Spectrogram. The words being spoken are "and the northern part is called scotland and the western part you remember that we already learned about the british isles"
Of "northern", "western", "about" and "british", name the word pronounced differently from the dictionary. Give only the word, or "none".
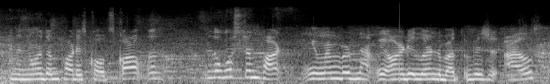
british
